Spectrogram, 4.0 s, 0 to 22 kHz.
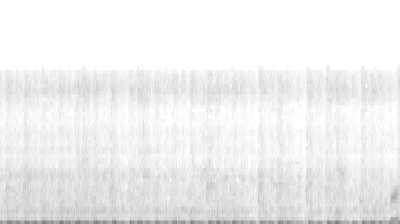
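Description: Tao Tao D125 quad's small single-cylinder four-stroke engine idling steadily with an even, rapid chug.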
